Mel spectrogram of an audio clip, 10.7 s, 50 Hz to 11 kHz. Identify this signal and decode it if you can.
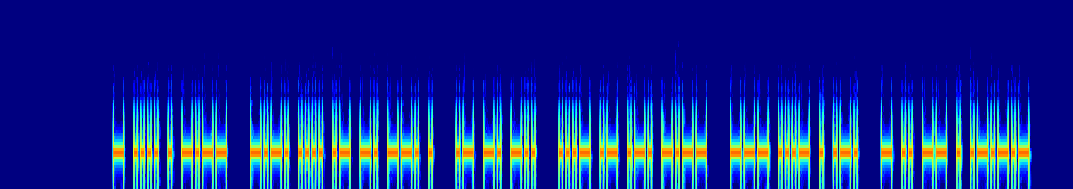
Morse code, heard as a keyed tone, about 34 wpm, 700 Hz. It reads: THEY CHANGE AND VARY OVER TIME.
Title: Sentences from Top 1200 Words 35wpm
